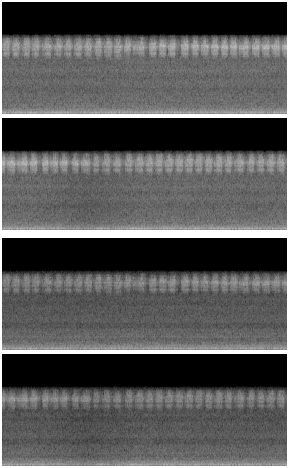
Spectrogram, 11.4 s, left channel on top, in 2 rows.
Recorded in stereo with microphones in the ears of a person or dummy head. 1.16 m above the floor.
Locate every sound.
0.0 s an insect: 20° left (ahead or behind), 0.9 m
